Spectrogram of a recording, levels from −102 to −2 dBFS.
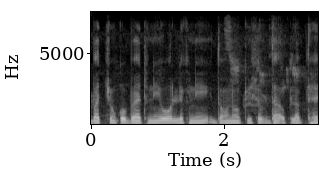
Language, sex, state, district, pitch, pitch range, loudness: Hindi, male, Uttar Pradesh, Hamirpur, 130 Hz, 130-135 Hz, -35 LUFS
